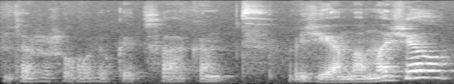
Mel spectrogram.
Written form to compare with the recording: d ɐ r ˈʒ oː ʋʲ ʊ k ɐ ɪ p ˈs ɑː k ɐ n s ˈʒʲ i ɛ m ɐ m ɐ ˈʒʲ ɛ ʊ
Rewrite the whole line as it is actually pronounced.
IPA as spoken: d ɐ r ˈʒ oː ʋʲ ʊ k ɐ ɪ p ˈs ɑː k ɐ n t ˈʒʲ i ɛ m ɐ m ɐ ˈʒʲ ɛ ʊ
